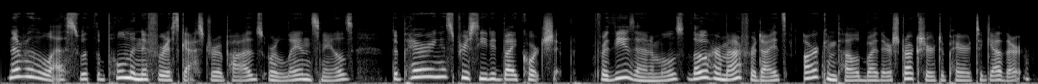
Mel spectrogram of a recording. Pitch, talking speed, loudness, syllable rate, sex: 235 Hz, 155 wpm, -17 LUFS, 5.9 syllables/s, female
